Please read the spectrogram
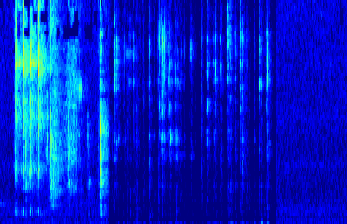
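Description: Faint typing on a computer keyboard: a quick run of keystrokes in the first second or so, then a few scattered, fainter key taps.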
